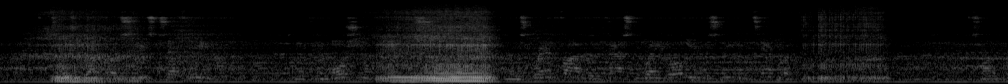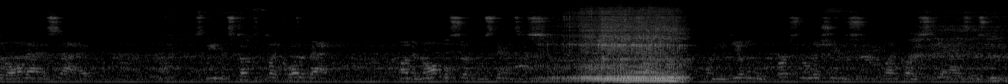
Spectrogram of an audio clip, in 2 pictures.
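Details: Several loud, rattling snores at irregular intervals over steady room noise and faint background talk; ordinary snoring.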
